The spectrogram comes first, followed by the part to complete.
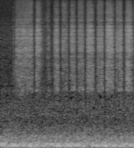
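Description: Soft pastel chalk rubbed onto cardstock with a sponge applicator, a faint dry scrubbing in quick repeated strokes, several a second, starting about half a second in.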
